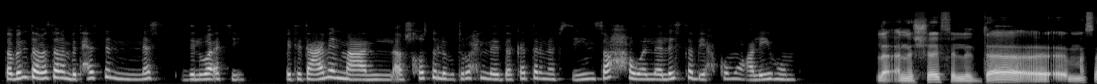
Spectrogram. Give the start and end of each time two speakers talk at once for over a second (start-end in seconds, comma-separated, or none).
none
